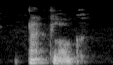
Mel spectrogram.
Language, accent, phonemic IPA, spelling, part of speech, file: English, Southern England, /ˈbak(ˌ)lɔɡ/, backlog, noun / verb, LL-Q1860 (eng)-backlog.wav
- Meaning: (noun) 1. A large log to burn at the back of a fire 2. A reserve source or supply 3. An accumulation or buildup, especially of unfilled orders, unconsumed products or unfinished work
